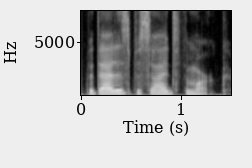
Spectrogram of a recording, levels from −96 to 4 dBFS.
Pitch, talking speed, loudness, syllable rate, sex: 225 Hz, 240 wpm, -17 LUFS, 5.8 syllables/s, female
